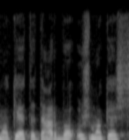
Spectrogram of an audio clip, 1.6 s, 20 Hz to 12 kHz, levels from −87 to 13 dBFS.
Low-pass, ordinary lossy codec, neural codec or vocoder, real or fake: 10.8 kHz; Opus, 64 kbps; none; real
